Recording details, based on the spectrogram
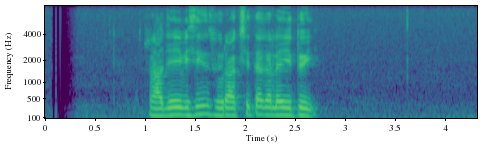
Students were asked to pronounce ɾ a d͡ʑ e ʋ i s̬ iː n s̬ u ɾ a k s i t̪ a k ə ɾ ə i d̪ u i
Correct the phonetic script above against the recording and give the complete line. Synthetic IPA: ɾ a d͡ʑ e ʋ i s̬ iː n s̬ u ɾ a k ʂ i t̪ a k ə l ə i t̪ u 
